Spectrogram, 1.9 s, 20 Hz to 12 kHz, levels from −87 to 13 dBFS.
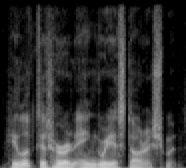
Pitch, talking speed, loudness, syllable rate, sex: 110 Hz, 225 wpm, -15 LUFS, 7.2 syllables/s, male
